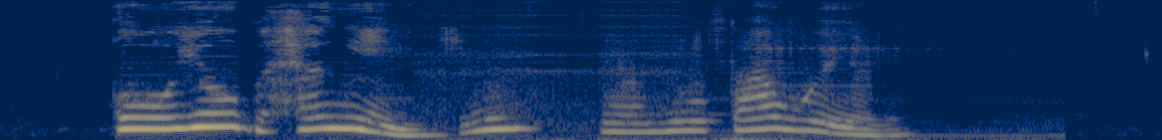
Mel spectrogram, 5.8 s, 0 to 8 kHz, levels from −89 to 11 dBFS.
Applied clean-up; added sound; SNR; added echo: neural separator model SepFormer DNS4.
